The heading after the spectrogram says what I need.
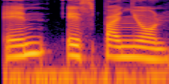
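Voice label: in language, spanish, female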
